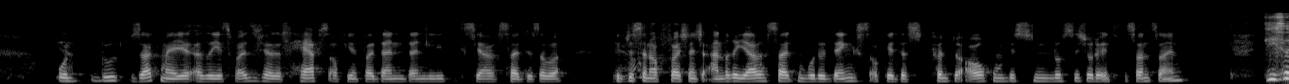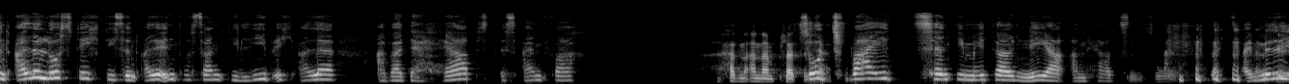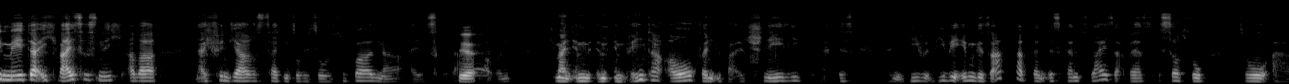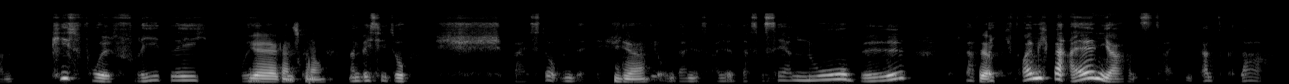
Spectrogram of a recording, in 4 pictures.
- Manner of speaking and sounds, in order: other background noise; chuckle; in English: "peaceful"; shush; drawn out: "nobel"
- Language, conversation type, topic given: German, unstructured, Welche Jahreszeit magst du am liebsten und warum?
